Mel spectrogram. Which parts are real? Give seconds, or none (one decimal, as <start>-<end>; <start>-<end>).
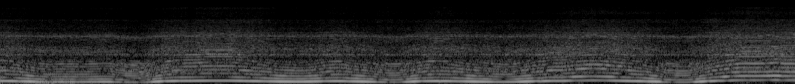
0.0-8.0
